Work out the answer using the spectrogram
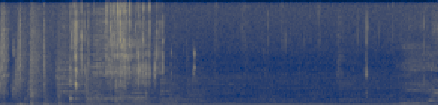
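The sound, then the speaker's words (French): A drink from a carton poured into a glass: a few brief knocks and splashes at the start, then a faint, steady trickling stream continuing to the end. “Bon, donc dans le verre maintenant. Je vais y aller avec le verre et je vais verser. Dans le micro magique.”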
